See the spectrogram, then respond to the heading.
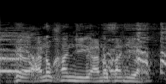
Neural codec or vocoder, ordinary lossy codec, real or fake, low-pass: codec, 16 kHz, 16 kbps, FreqCodec, larger model; none; fake; 7.2 kHz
